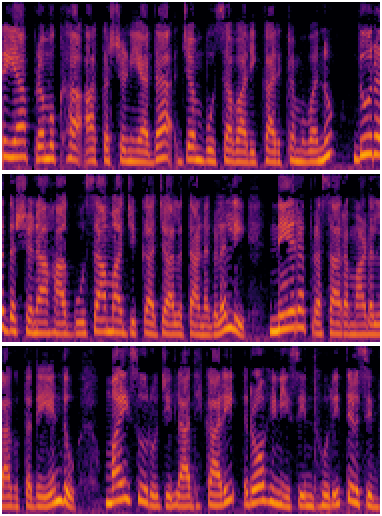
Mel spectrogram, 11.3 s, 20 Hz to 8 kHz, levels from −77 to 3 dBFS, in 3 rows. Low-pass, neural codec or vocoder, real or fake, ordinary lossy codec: none; none; real; none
